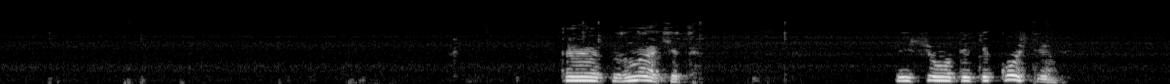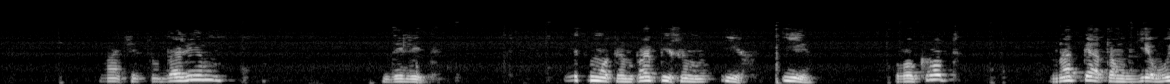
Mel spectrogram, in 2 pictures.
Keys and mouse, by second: 1.2 click, 5.9 click, 7.0 middle click, 12.2-14.1 drag, 16.2-17.0 middle drag, 19.2 i, 21.5 click, 23.0 click.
